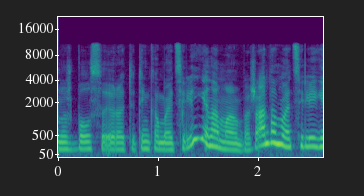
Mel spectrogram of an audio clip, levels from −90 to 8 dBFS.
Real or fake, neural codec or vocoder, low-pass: fake; codec, 44.1 kHz, 7.8 kbps, Pupu-Codec; 10.8 kHz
